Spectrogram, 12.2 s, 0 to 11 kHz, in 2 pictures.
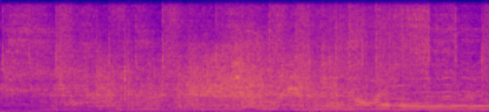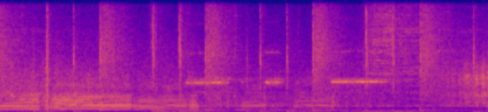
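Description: BMW E46 M3 rally car's S54 straight-six engine pulling hard. Its pitch climbs steadily, drops sharply at a gear change about six and a half seconds in, then falls and rises again. Music plays over it.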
